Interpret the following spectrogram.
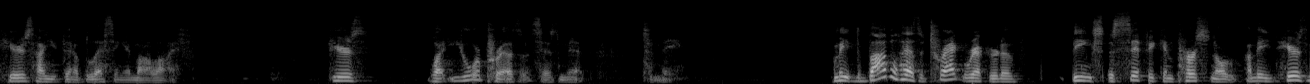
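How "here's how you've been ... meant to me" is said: sincere thanks. Retold or imitated. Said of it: "and saying".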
